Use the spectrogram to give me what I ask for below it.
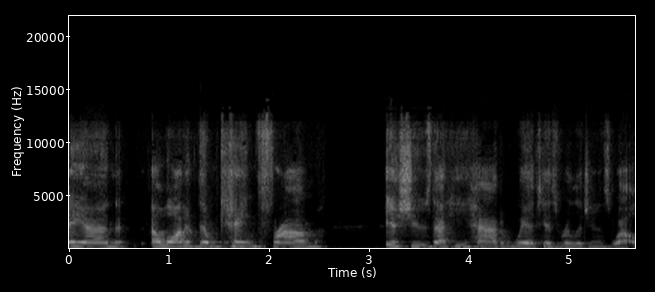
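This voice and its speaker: A somewhat breathy voice in an American accent, monotone and flat, at a fairly slow pace with big swings in loudness. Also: woman, medium pitch for a woman. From West Virginia. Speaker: author. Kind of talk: interview.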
